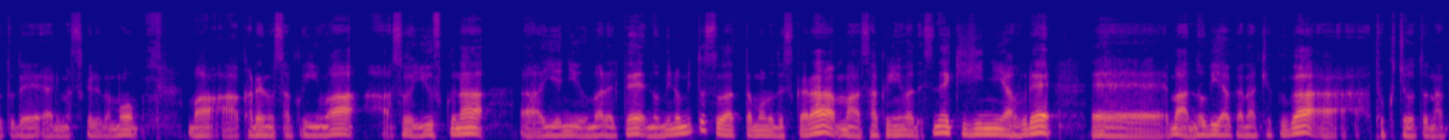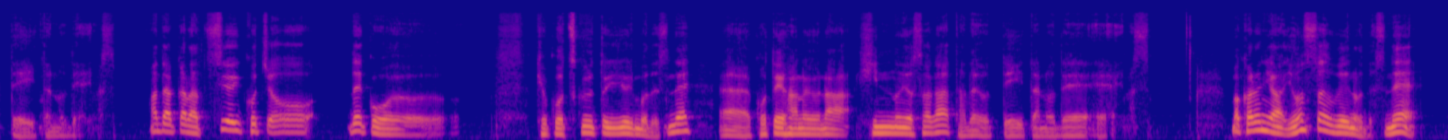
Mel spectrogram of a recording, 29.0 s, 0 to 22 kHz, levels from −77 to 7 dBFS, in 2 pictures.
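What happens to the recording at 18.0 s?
Nothing goes wrong at 18.0 s: the speech carries on intact through that moment, with no dropout, click, glitch or other break in the signal.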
